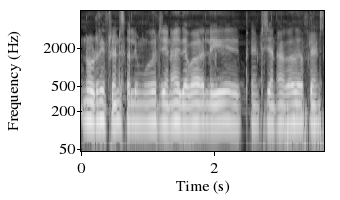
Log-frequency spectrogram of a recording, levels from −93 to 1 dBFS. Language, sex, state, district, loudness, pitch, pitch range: Kannada, male, Karnataka, Raichur, -17 LUFS, 130 Hz, 130-135 Hz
